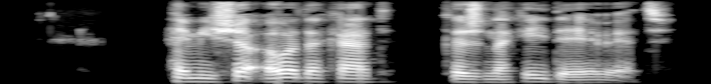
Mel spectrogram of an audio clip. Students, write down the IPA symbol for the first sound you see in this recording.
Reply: h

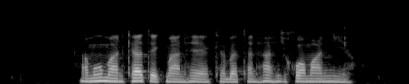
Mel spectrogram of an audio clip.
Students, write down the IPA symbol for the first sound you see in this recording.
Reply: h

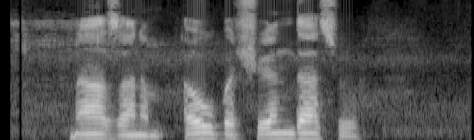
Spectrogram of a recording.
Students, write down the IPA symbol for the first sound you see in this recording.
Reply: n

